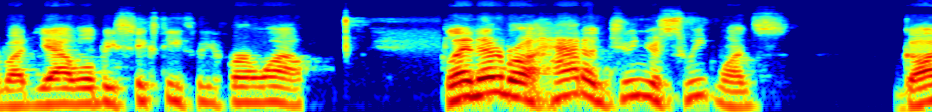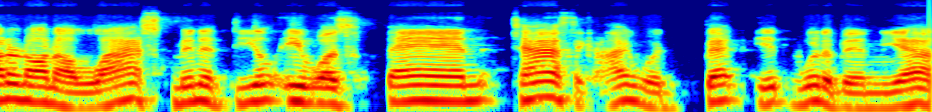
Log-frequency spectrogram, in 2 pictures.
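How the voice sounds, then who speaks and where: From a temporary home setup in a city, a man with a slightly high voice hosts a live cruise Q&A stream, reading viewer comments and chat names aloud. He replies in a chatty, easygoing way with lots of "uh"s, and the live-stream audio sounds dull and lo-fi.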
